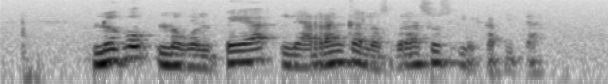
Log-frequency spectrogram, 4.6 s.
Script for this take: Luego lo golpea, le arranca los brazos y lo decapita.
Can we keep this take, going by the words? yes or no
no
